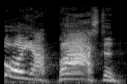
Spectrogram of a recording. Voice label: scared dad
